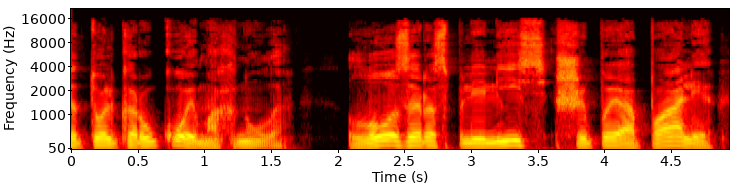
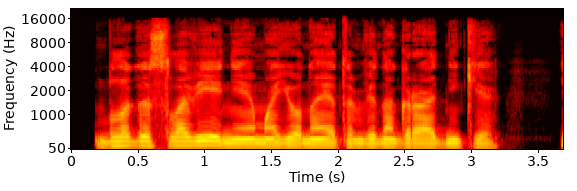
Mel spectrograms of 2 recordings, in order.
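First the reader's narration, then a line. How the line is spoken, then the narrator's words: Clear spirit voice. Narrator (Russian): Ясным голосом произнес дух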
